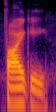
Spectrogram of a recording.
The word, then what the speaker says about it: Feige: feige Kevin feige um yes that's how you pronounce it's feige okay there you go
